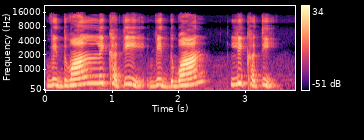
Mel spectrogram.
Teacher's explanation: So that likhati, this anuswara, is also telling us that the replacement is anunasika la, not just la.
